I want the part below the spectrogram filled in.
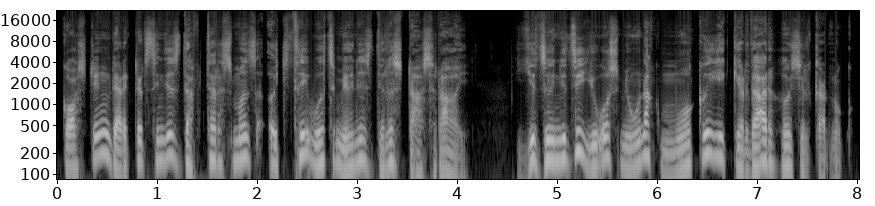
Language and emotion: Kashmiri, fearful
